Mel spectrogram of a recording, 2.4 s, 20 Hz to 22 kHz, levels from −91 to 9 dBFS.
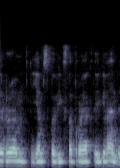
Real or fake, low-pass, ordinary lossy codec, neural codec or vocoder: real; 7.2 kHz; AAC, 48 kbps; none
